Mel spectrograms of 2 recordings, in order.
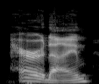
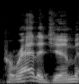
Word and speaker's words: paradigm: fact that i was grossly mispronouncing paradigm while spelling it paradigm and saying paratajim and incorrectly telling people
